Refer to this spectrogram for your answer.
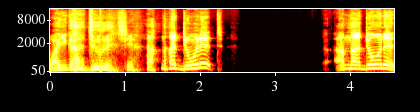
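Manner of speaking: high, tearful voice, speaking through tears. Speaking to viewers who made them feel like a celebrity: crying while talking. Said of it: "Now I'm crying".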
